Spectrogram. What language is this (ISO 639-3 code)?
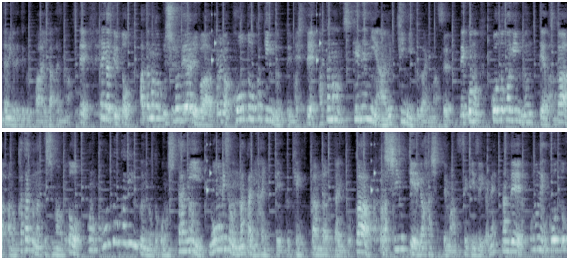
jpn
